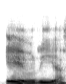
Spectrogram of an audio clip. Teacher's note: La palabra ebrias, las personas ebrias, dice aquí, brías se pronuncia en una sola sílaba. Por lo tanto, no existe ahí un hiato acentual, sino que está colocado por error el acento.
